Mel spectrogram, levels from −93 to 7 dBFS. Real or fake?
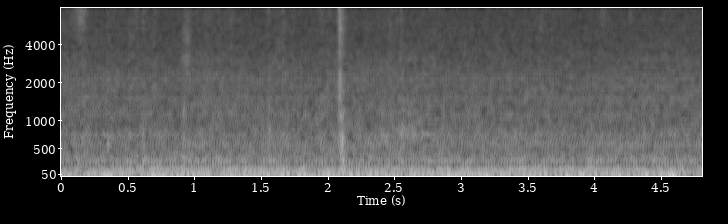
fake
